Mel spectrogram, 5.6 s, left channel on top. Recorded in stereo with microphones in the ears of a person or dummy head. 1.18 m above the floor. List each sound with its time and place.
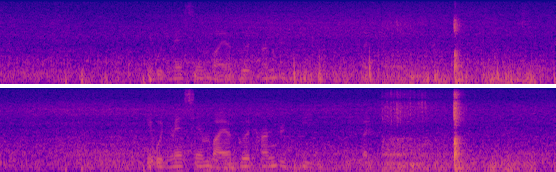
1.5 s a man speaking: 50° right (ahead or behind); by 3.7 s 35° right (ahead or behind)
3.8 s a drawer: 65° right (ahead or behind)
